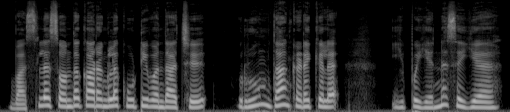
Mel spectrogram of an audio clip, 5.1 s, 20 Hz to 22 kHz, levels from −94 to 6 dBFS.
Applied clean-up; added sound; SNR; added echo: none; none; none; none.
